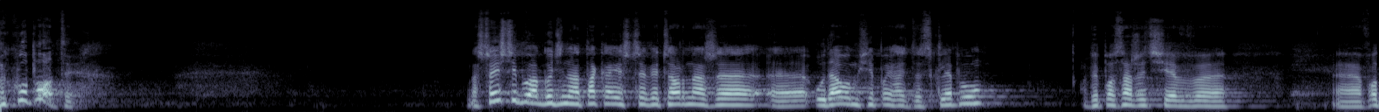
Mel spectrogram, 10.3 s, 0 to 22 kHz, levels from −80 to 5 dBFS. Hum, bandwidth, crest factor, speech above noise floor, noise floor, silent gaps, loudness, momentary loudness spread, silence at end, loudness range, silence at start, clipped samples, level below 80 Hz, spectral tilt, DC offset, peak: none; 12.5 kHz; 20 dB; 52 dB; -73 dBFS; none; -22 LUFS; 11 LU; 0 s; 7 LU; 0 s; under 0.1%; -76 dBFS; -6.5 dB/octave; under 0.1%; -4 dBFS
